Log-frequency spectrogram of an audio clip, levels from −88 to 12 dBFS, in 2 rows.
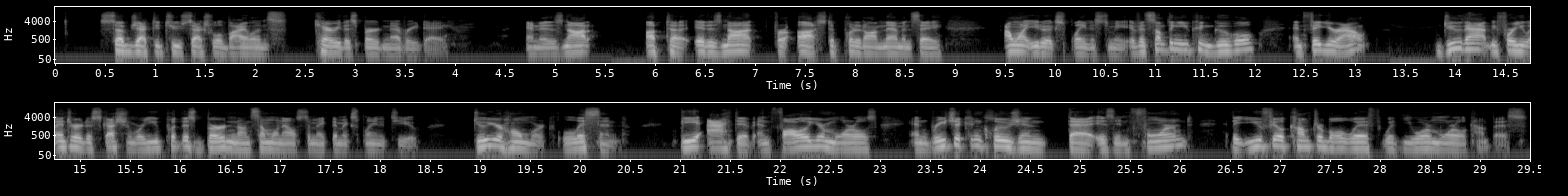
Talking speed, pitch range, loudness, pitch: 185 wpm, 100-130 Hz, -26 LUFS, 115 Hz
